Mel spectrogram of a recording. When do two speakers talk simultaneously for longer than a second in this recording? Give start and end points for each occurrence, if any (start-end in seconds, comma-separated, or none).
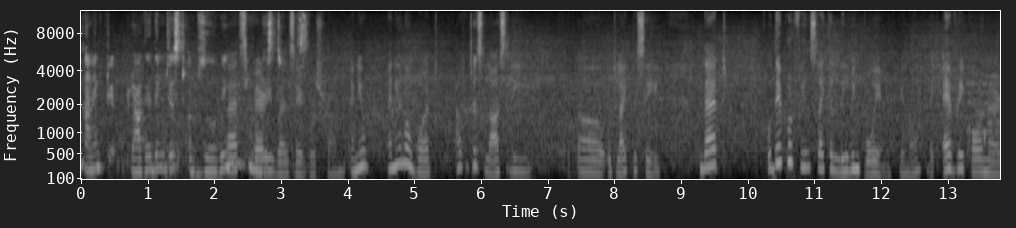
2.2-3.4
